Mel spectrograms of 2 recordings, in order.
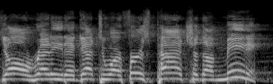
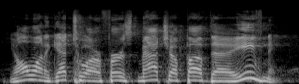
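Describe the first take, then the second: First: It is said loudly. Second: It is said fairly quietly.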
